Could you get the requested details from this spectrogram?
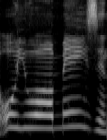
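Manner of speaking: rise-fall tune on the word amazing. Teaching how to answer a customer's compliment; rise-fall intonation. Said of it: "it's a rise fall intonation".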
